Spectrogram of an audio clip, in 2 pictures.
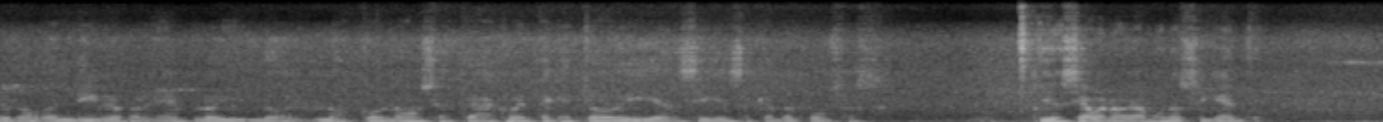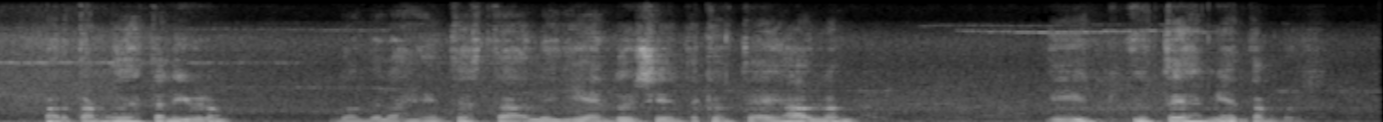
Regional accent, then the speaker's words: Venezuela; now in Chile; siendo migrante venezolano y habiendo tanta cultura en Chile

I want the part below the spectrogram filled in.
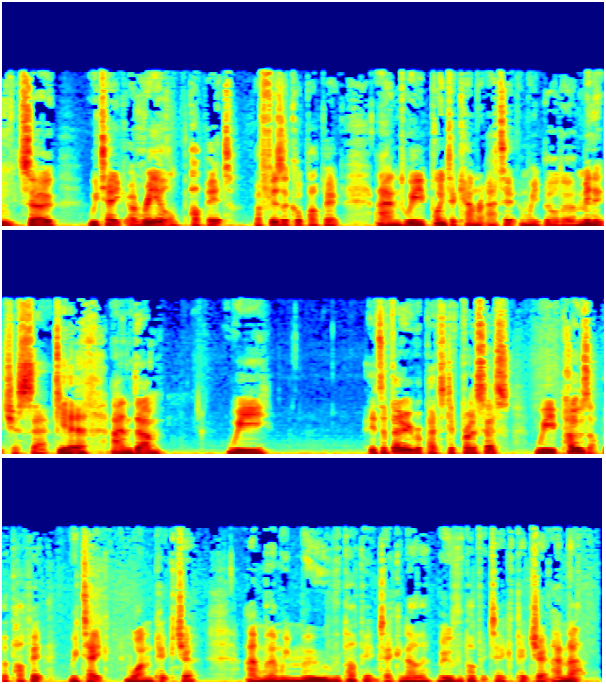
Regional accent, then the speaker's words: Bristol, South West England, United Kingdom; Is my hometown, and Gromit's hometown for the studio.

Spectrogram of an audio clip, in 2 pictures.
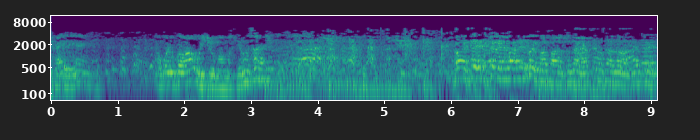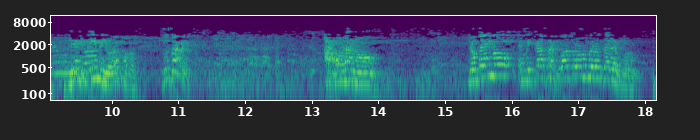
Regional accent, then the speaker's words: Mexico; Pero estatua de ídolo, como mexicano ninguno.

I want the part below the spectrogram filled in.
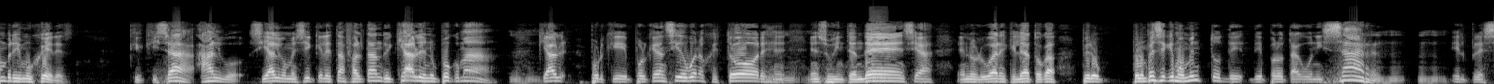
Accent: Arroyo Barú, Entre Ríos, Argentina; Yo ayer estuve en mi pueblo, Arroyo Barú. Nací en el hospital, en ese hospital donde nací, estuve en la escuela donde viví hasta los 5 años, estuve en la estación de ferrocarril donde viví hasta los 18 años. Yo tengo un origen, mis raíces están en este pueblo.

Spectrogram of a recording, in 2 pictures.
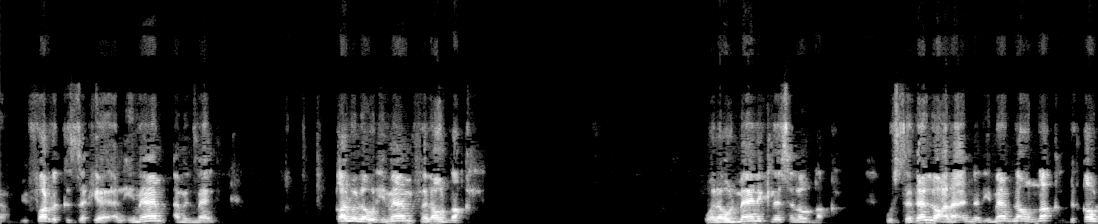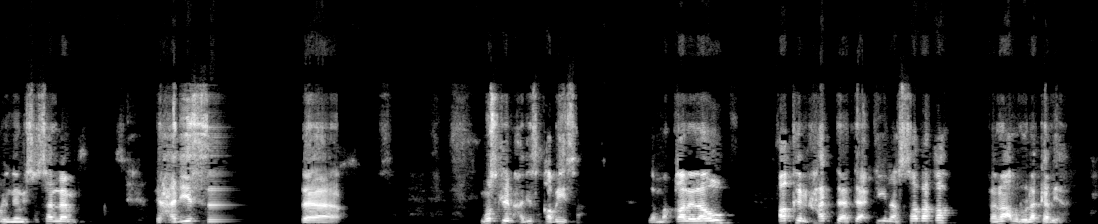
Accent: Cairo, Cairo Governorate, Egypt; يعني أنا من أهل القاهرة بخرج في القاهرة

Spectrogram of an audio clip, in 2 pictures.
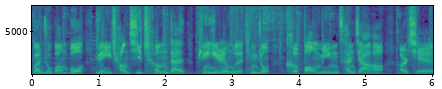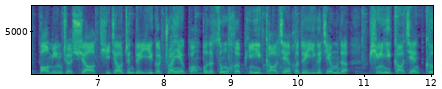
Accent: China; 其实我们看到的，除了我们中国人民到英国人民那边去造访

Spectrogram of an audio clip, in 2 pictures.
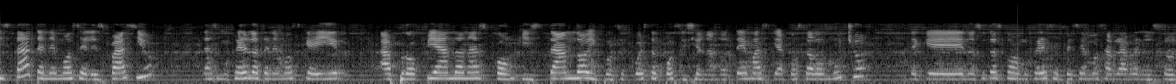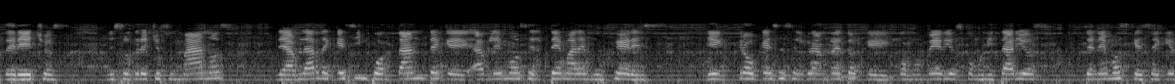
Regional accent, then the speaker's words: Oaxaca, Mexico; yo soy de Oaxaca, México, de la radio comunitaria Mije Jambó.

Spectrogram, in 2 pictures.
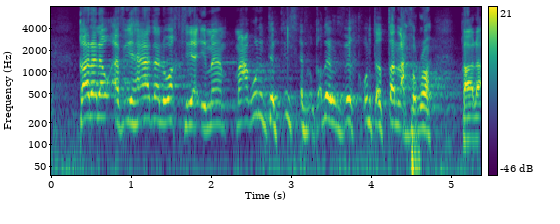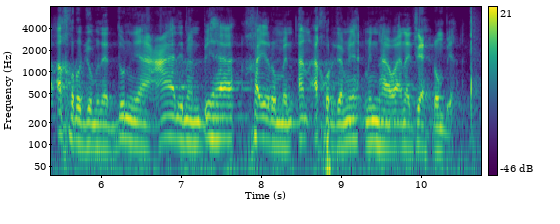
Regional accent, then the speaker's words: Upper Egypt, Egypt; يعني يقول عندنا في الصعيد مثلا قلبي على ولد فطر وقلب ولدي علي حجر

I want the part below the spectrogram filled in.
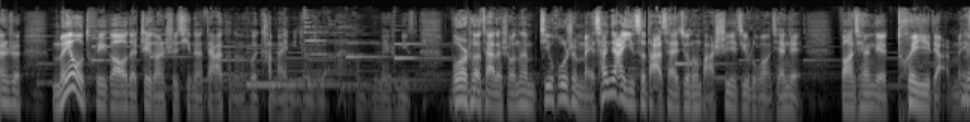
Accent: China; 因为2008年毕竟是在我们本土哈办理奥运会，从我们中国人，从我们国人的观感上来讲

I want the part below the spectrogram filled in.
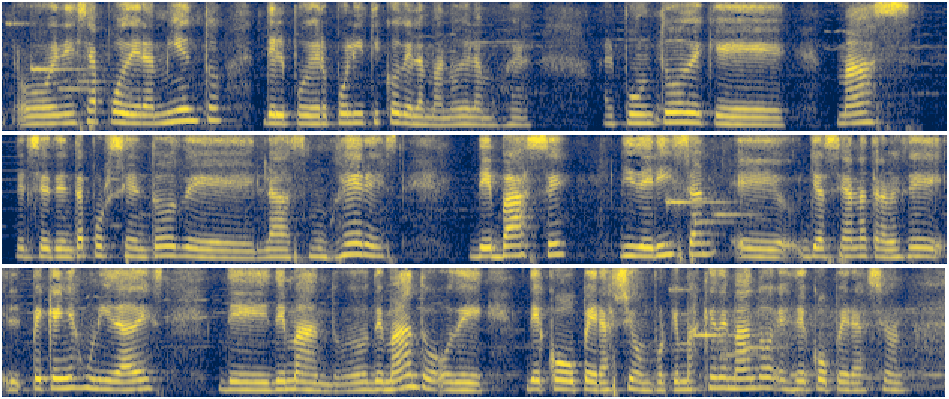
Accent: Venezuela; soy de Venezuela

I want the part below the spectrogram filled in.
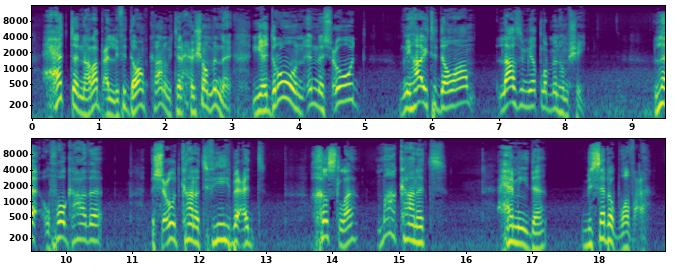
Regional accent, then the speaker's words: Kuwait; عندنا في الكويت،

